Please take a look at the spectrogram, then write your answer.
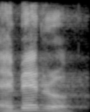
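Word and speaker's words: עבר: 정식 히브리어 발음으로이 이거를 저 히브리어 발음으로는 이불입니다 발음이 이불이라고 발음을 하거든요 이불이라고 발음하는데 에벨이라는 말을 우리나라 말 에벨리 아고 했지만 그 그리저 히브리어로는 에베르 혹은 뭐 이브리 이렇게 이렇게 발음할 수 있거든요 자음이 똑같아요 그렇게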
